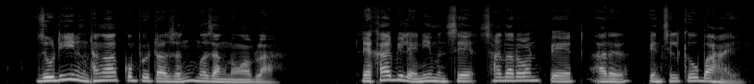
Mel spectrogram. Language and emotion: Bodo, neutral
